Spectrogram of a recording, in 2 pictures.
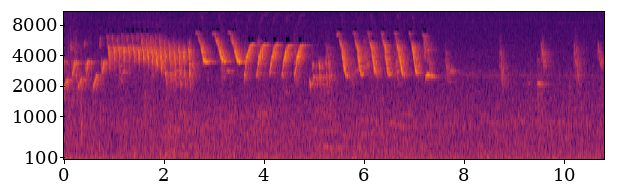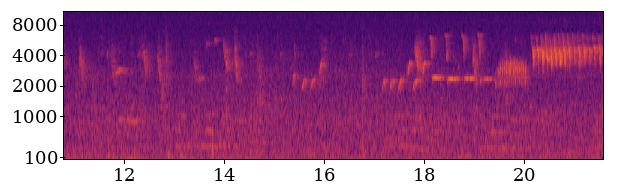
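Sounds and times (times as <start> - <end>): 
unknown bird calling: 0.0 - 21.5.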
